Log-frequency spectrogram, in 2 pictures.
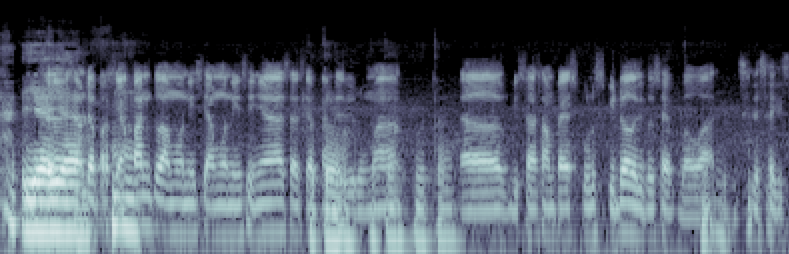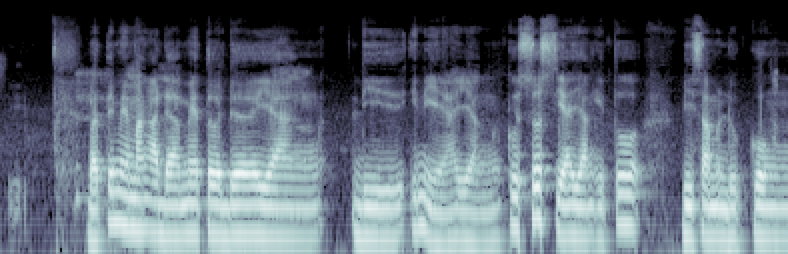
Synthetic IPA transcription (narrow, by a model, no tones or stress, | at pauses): ijajaudapərsiapant̪uamonisiamonisiɲasajasiataʊldiɾumaʊlbət̪ʊləbisasampajsə̥kulʊsbidɔlɡit̪usajapəbawa̰ɡit̪u̥sud͡ʒasaisi | bət̪imemaŋadamet̪odəjaŋ | diːnijajaŋkusʊsjajaŋit̪u | bisaməndukʊŋ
